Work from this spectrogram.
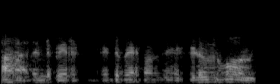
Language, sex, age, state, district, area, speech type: Tamil, male, 18-30, Tamil Nadu, Pudukkottai, rural, conversation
